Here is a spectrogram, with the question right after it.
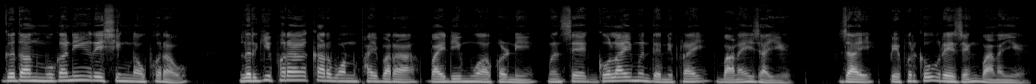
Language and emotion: Bodo, neutral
